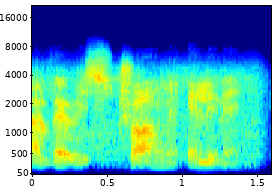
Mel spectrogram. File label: LoFi Phrases, LoFi Vocals; Vengeance Samples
